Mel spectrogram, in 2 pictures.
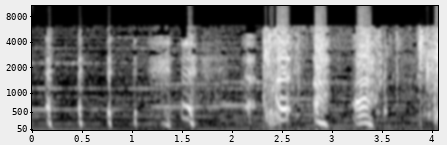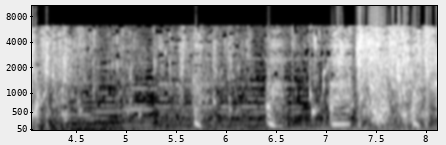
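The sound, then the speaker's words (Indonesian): Someone falling into a cold swimming pool, with several loud, splattering splashes of water mixed with vocal sounds and short bursts of breathy noise. “Apa ini? Apa ini? Air. Aku kecebur di kolam. Waduh, dingin sekali air kolam ini.”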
